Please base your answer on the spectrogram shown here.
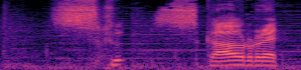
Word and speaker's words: Scar Red: I think it's supposed to be Scarlet, but also it's pronounced Scarredo. Sorry, I couldn't say the double D. It's not a T. It's a reddo. So it's like scarred, but also scar red.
